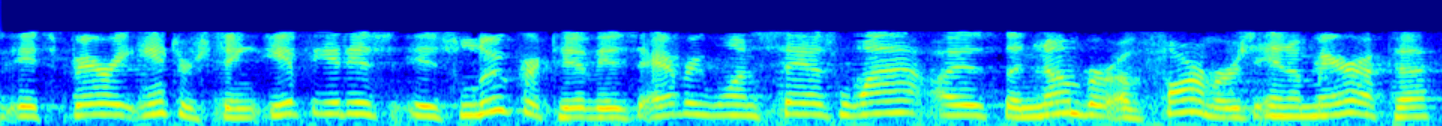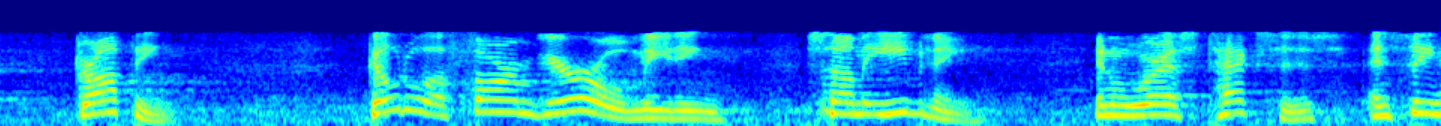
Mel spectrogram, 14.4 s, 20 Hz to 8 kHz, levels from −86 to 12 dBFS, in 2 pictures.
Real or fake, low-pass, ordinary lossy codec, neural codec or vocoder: real; 7.2 kHz; AAC, 16 kbps; none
